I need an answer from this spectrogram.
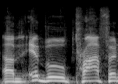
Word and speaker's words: ibuprofen: Have you ever heard anybody say ibuprofen? I need some ibuprofen. No, it's ibuprofen, but it's spelled I-B-U-F. I mean, it's spelled I-B-U-F. Ibuprofen. Nobody says ibuprofen. Everybody I know says ibuprofen. Everybody says I need some ibuprofen. Ibuprofen. Ibuprofen. They don't say the ibuprofen. Ibuprofen.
